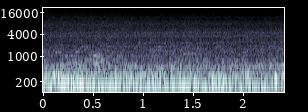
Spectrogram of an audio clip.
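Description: Steady low rumble of an outdoor thrill ride in motion as it carries its seated riders upward, with faint voices.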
